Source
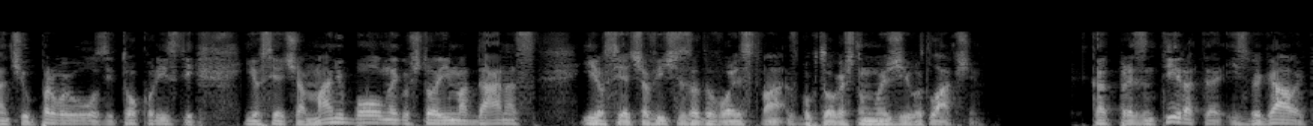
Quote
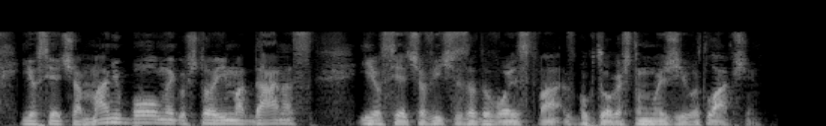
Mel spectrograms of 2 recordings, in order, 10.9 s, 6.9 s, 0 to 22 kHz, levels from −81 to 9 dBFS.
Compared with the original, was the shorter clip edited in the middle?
no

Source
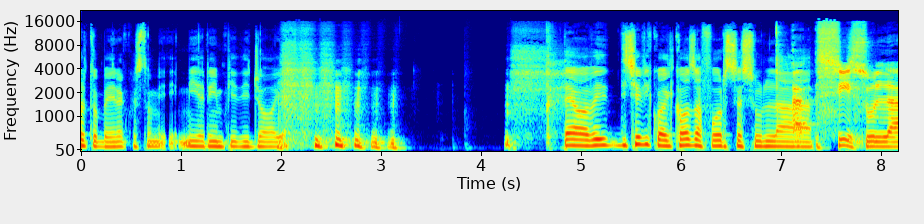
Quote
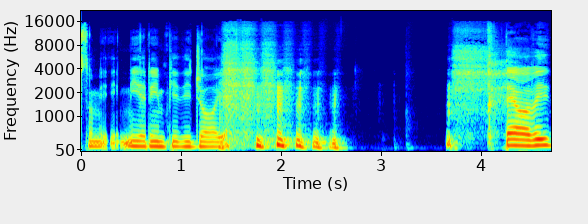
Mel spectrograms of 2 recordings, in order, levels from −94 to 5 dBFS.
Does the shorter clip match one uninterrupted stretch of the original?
yes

